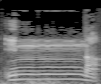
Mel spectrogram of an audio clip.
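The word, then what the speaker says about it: إنّا: এরকম বলে চলে আসা যাবে না, একটু থেমে উচ্চারণ করতে হবে। যেমন ইন্না এরকম, আন্না, আম্মা এরকম, আম্মা, সুম্মা এরকমভাবে আপনাকে উচ্চারণ করতে হবে।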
